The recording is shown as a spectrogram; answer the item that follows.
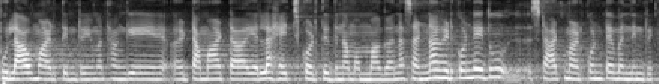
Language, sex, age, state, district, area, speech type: Kannada, female, 18-30, Karnataka, Gulbarga, urban, spontaneous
